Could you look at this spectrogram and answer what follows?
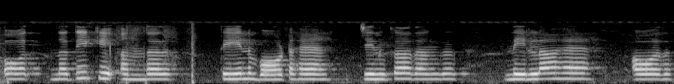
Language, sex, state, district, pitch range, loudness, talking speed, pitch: Hindi, female, Punjab, Fazilka, 240-255 Hz, -14 LUFS, 105 wpm, 245 Hz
